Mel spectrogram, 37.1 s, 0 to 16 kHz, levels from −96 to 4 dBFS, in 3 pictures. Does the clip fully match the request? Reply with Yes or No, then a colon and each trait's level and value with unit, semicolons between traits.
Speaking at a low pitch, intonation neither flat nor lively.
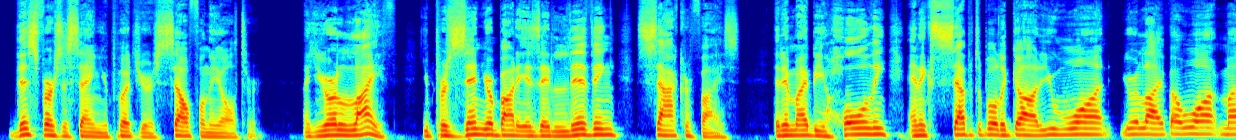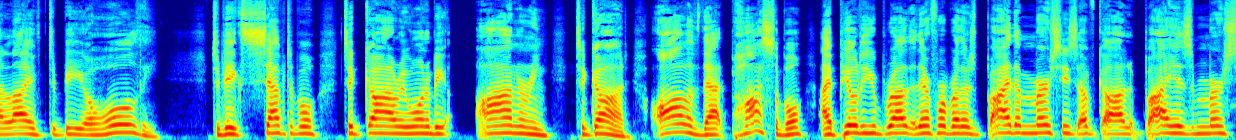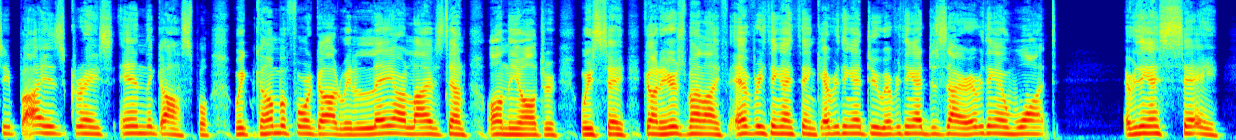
No: medium, 160 Hz; average, 4.5 semitones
